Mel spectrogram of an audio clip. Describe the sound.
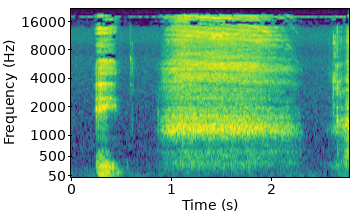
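A slow exhale during a breathing exercise, heard as a steady, airy rush of breath lasting about a second and a half after a brief low puff. It is quiet, and a faint breath begins again at the end.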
